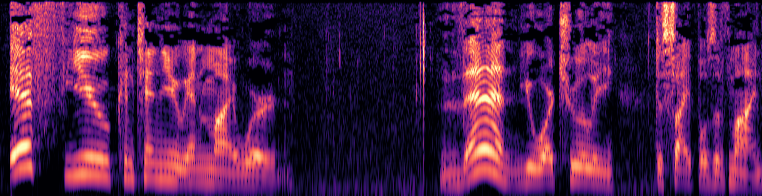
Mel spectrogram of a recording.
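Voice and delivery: "If" leaned on, the whole line slow and deliberate; stress on IF. Shown as a demonstration. Preacher reading Jesus' words to the congregation, stressing the condition. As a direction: weigh "If you continue" heavily and slowly. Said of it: "Do you hear that emphasis on".

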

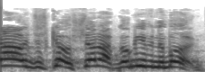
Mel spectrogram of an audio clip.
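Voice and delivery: high-pitched, imitated wifely exasperation; mock impatient wife. Retold wife impatiently ordering husband.

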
